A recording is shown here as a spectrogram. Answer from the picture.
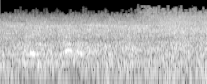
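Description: Steady mechanical running noise of a PS foam plate and lunch-box production line, with background voices.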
